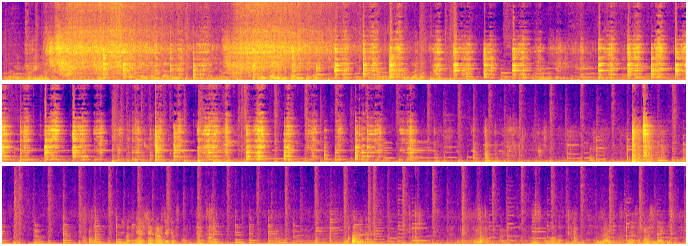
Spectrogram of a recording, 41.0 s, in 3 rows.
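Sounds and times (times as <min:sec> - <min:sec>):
plucked guitar music with bass: 0:00.0 - 0:41.0
food sizzling in a pot: 0:00.4 - 0:25.3.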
